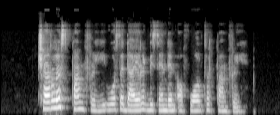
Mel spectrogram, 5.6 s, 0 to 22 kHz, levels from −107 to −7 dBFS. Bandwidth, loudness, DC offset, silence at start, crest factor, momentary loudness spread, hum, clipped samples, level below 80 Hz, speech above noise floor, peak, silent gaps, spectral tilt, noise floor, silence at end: 10 kHz; -19 LUFS; under 0.1%; 0.75 s; 18 dB; 15 LU; none; under 0.1%; -68 dBFS; 63 dB; -2 dBFS; none; -4.5 dB/octave; -82 dBFS; 0.75 s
